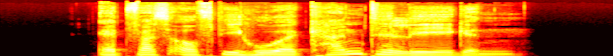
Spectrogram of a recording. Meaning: to save something for a rainy day
- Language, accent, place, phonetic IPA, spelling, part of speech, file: German, Germany, Berlin, [ˈɛtvas aʊ̯f diː ˈhoːə ˈkantə ˈleːɡn̩], etwas auf die hohe Kante legen, phrase, De-etwas auf die hohe Kante legen.ogg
